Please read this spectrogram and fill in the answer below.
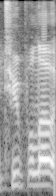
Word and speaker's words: Tupelo: including the Tupelo region I learned it's actually Tupelo in my live stream I had a hard time pronouncing this region but I finally think I got it down uh but Tupelo 1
